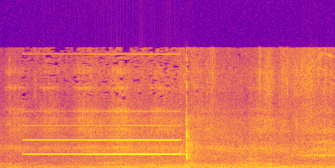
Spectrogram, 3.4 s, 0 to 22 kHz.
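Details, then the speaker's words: Whirlpool Duet electric dryer high limit thermostat tested with continuity meter after cooling and clicking closed: clean steady high beep for about 1.5 seconds; continuity restored, thermostat closed. "now I just heard it click because it just cooled off which means continuity has been re-established so now when I touch this it should beep listen"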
